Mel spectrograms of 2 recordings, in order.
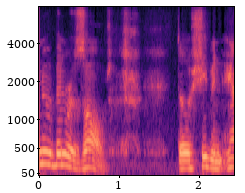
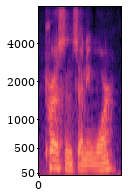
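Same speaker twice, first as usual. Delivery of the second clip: ordinary delivery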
